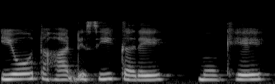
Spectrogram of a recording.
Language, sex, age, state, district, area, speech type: Sindhi, female, 30-45, Uttar Pradesh, Lucknow, urban, spontaneous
